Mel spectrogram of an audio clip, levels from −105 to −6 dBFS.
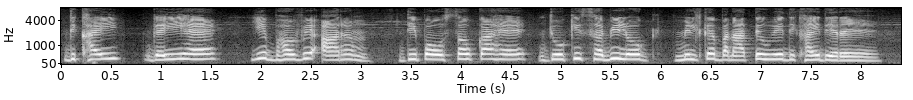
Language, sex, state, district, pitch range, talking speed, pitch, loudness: Hindi, female, Rajasthan, Jaipur, 230-270 Hz, 135 wpm, 255 Hz, -13 LUFS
